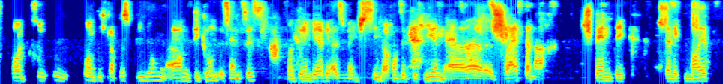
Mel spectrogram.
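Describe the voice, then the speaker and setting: This man talks at a moderate pace, his pitch at a medium level. The pitch variation is ordinary. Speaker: author and motivational speaker. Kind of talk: interview. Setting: street café.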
